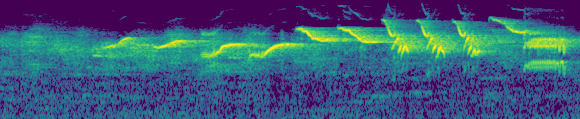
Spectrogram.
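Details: Caged Bahian double-collared seedeater from a licensed breeder: a quiet start, then looping whistled slurs climbing in pitch, followed by a quick cascade of steep descending notes and a closing sustained trill.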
